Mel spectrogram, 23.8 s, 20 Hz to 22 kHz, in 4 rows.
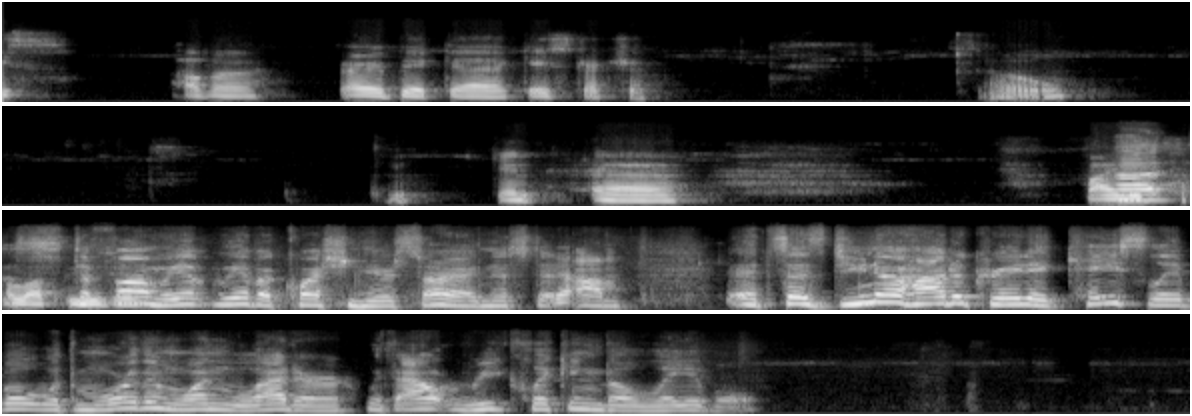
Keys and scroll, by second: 4.9 x, 15.2 Tab.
